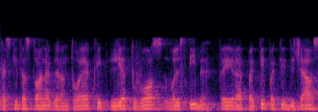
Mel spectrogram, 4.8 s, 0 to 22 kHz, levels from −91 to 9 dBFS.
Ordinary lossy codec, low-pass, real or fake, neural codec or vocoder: Opus, 24 kbps; 5.4 kHz; real; none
